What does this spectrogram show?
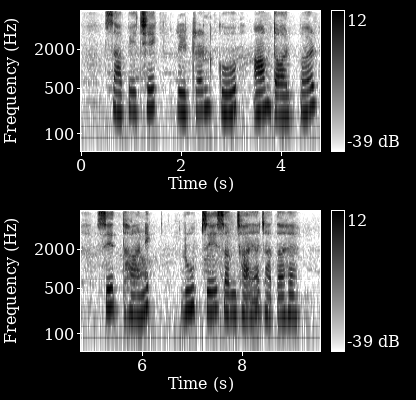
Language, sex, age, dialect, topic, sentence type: Hindi, female, 18-24, Marwari Dhudhari, banking, statement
